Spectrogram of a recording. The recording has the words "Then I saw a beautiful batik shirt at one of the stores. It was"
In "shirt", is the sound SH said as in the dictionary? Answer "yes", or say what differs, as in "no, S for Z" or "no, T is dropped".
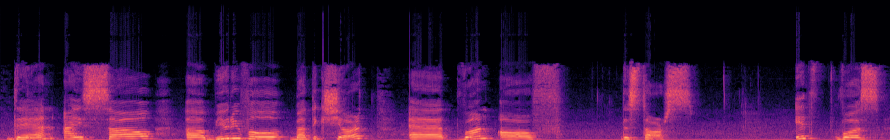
yes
